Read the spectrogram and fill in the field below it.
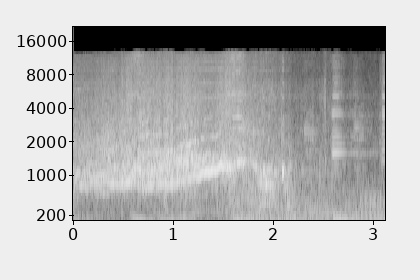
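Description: An Audi TT and a BMW Z4 power slide on a cambered corner, tyres squealing loudly in a long, rising skid over a steady engine note, then easing off as the car moves away.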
